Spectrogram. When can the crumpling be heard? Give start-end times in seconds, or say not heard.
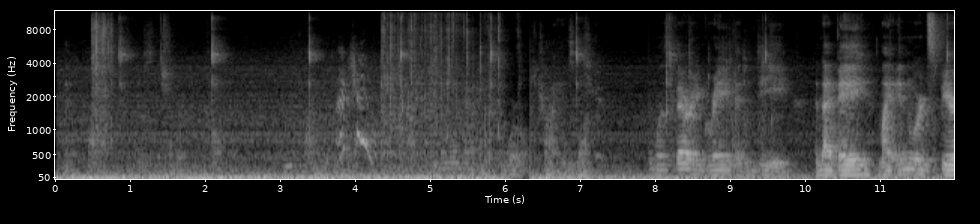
0.5-1.5, 4.3-6.2, 8.1-9.8.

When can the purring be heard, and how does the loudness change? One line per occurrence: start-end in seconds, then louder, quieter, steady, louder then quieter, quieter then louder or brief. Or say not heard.
not heard.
